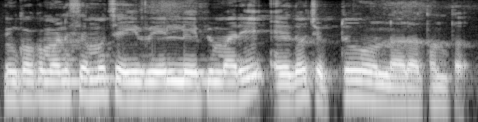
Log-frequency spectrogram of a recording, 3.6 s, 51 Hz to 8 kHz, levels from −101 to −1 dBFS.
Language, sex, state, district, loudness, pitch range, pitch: Telugu, male, Andhra Pradesh, Sri Satya Sai, -11 LUFS, 135-140 Hz, 135 Hz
